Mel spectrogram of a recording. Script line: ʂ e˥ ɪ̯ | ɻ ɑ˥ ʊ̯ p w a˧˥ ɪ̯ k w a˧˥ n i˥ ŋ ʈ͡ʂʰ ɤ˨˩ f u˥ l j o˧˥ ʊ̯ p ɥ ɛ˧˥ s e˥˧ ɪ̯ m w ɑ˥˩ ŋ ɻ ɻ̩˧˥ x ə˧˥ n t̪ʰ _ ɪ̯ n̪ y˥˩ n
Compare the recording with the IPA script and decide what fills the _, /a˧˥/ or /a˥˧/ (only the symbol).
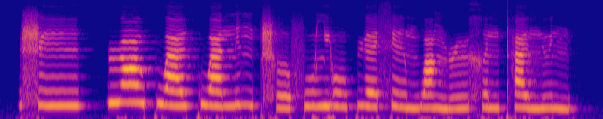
a˥˧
